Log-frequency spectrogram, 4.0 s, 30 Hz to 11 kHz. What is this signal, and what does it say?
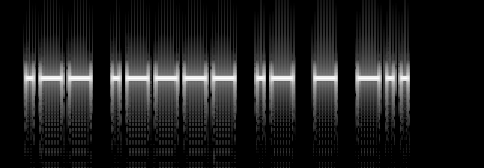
Morse code, heard as a keyed tone, about 20 wpm, 700 Hz. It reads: W1ATD
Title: USA Callsign DE Callsign - 5 Characters - 20wpm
